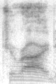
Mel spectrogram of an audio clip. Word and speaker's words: Gerard: roll guy richie gerald butler gerard butler right gerard yeah not joe gerard yeah gerard butler isn't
